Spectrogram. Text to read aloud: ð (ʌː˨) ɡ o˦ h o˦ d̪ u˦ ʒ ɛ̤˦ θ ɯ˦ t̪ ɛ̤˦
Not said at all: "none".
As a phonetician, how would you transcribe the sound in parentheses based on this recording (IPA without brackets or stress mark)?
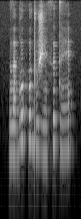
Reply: ʌ˨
